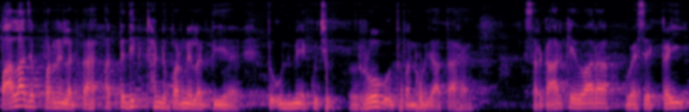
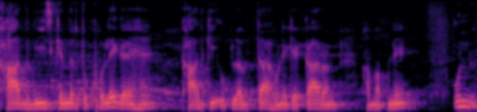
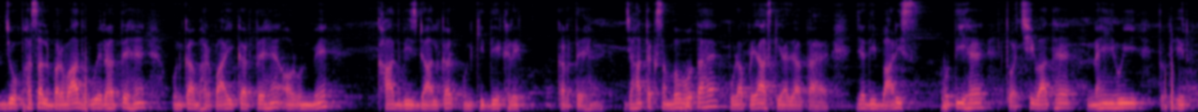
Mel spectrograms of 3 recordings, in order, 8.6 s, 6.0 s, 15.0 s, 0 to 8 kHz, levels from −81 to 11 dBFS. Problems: background sounds at intervals, background conversations at intervals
